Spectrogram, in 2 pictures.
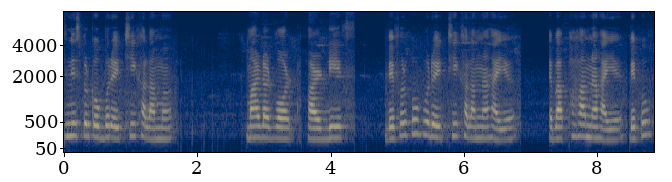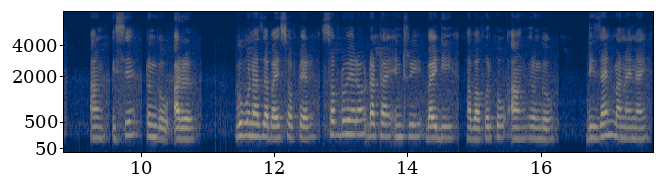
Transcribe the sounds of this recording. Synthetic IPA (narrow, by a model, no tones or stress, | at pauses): zinispʰɯɾkʰɯwbɯɾɯjtʰikʰalamɯ | maɾdaɾbɔɾd̚haɾdiks | bepʰɯɾkʰɯwbɯɾɯjtʰikʰalamnɯɦajɯ | hebapʰaɦamnɯɦajɯbekʰɯw | aŋiseɾɯŋɡɯwaɾɯ | ɡubunazabajsɔpʰtweɾsɔpʰtweɾawdatʰaintʰɾibajdihabapʰɯɾkʰɯwʔaŋɾɯŋɡɯw | dizajnbanajnaj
